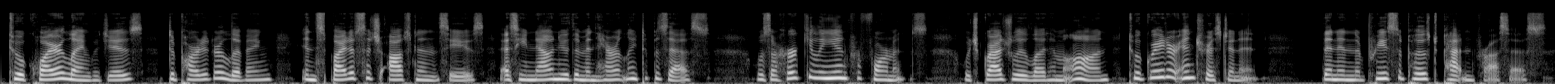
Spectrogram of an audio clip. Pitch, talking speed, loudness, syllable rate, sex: 225 Hz, 155 wpm, -17 LUFS, 5.3 syllables/s, female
